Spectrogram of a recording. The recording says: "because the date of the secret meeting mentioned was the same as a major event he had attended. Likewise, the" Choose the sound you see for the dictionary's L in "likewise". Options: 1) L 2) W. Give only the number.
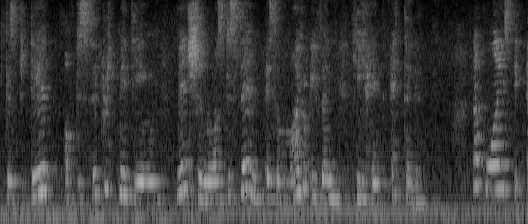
1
